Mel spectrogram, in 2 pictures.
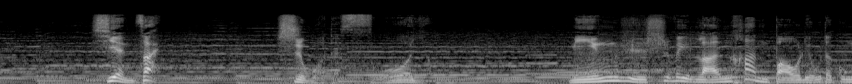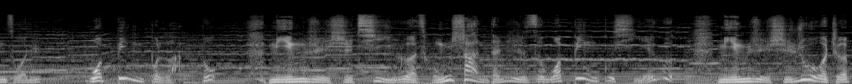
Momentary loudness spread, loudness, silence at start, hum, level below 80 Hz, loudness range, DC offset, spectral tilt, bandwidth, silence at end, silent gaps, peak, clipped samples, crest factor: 14 LU; -21 LUFS; 0 s; none; -42 dBFS; 5 LU; under 0.1%; -5.5 dB/octave; 11 kHz; 0 s; none; -2 dBFS; under 0.1%; 20 dB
